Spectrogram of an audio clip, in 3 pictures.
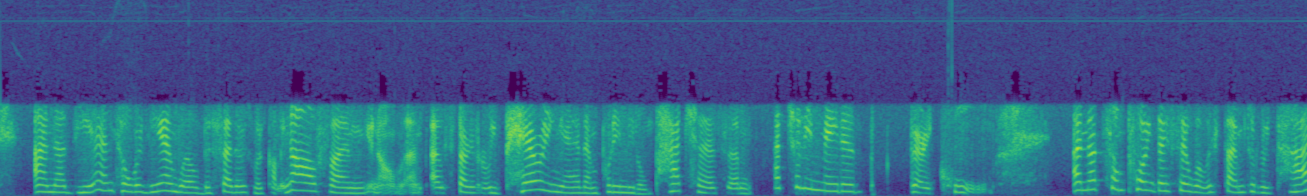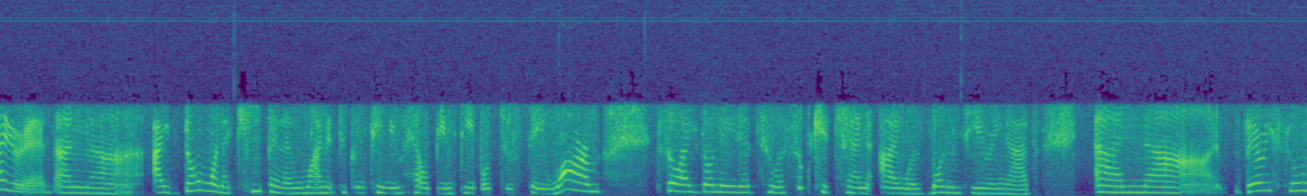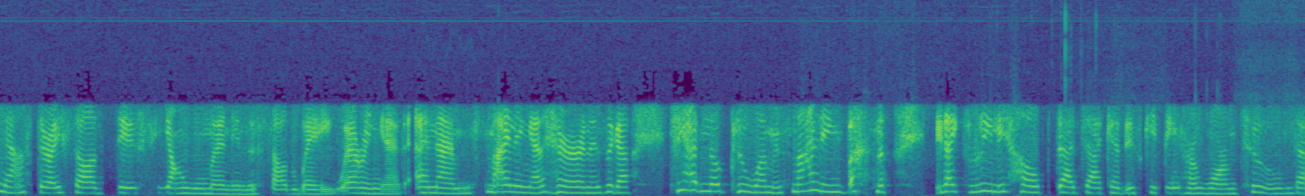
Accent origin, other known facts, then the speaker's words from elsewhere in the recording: Venezuela; now in New York, United States; Well, I came to New York in 2000, and I came from Venezuela. It's a tropical country, tropical weather.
